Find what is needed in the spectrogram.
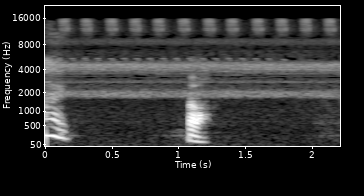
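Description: A man's short vocal sound, one brief utterance sliding steeply down in pitch, about a second in. Under it runs a steady high chirring of night insects with a fast even pulse.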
